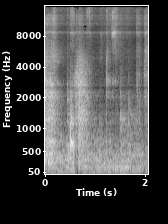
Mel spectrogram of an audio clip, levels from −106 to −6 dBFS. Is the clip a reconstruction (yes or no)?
yes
